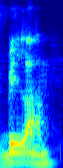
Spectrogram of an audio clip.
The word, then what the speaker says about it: Balaam: And Balaam, and I'm probably pronouncing everything wrong, but, it's like beating the donkey. In Hebrew, it's Bilam.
